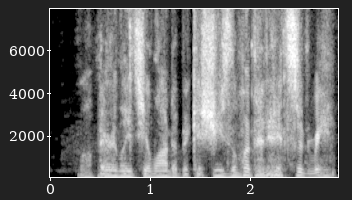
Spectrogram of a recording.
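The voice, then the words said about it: Whispering. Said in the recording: “Who am I whispering to? ... maybe that's why you're whispering.”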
